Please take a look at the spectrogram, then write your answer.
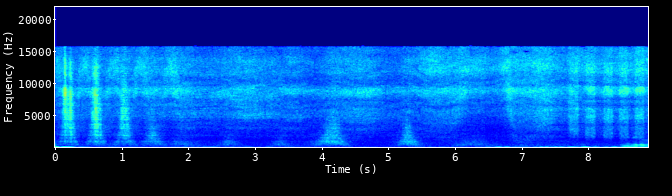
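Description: A Sagola XTECH 200 airbrush sprays paint in short airy hisses, pulsing on and off in bursts, then builds into a steadier spray near the end.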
